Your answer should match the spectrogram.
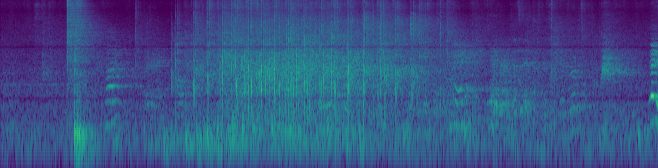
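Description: One sharp crack of a strike between the fighters' weapons about a second in. About two seconds later comes a stretch of clapping and voices from the onlookers lasting several seconds, which then fades to scattered talk.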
